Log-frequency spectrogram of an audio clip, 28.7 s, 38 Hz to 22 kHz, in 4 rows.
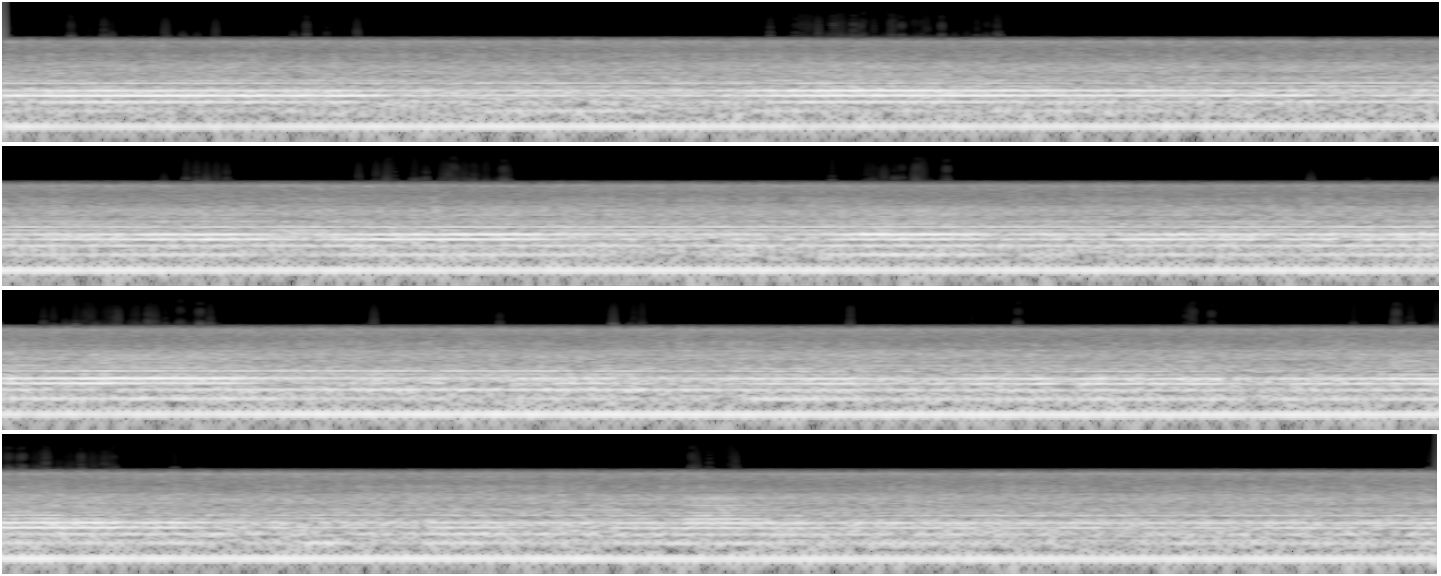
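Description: Cessna 172's piston engine and propeller droning steadily in flight, heard from inside the cockpit, a low hum with several steady tones that swell and ease slightly.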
